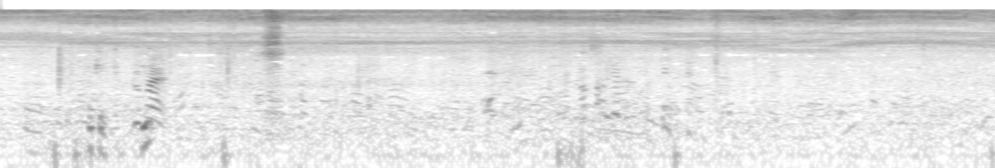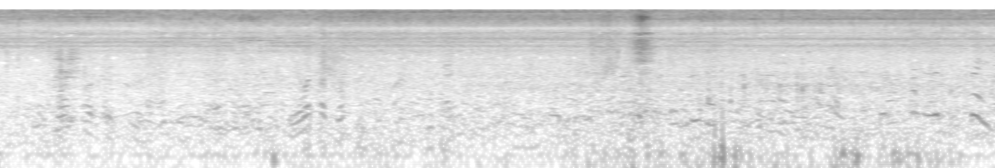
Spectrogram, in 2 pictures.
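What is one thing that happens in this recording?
An elderly man speaks into a microphone through a loudspeaker outdoors.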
